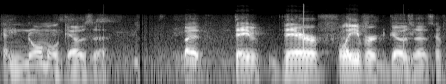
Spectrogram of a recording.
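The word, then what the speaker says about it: Gose: So for people who don't know what a Goza is, first it's pronounced Goza, and second it's an interesting beer style.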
